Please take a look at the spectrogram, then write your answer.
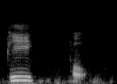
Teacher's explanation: people obviously has first syllable stress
